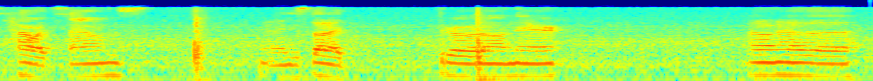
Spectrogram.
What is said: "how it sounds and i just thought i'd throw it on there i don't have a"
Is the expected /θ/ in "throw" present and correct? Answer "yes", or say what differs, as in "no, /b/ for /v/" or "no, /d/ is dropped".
yes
